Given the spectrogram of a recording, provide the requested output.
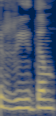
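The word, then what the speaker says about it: rhythm: हो रही है तो आर और एच अगर साथ में होंगे तो आपका एच साइलेंट रहेगा यानी कि एच को आपको नहीं पढ़ना है और इसमें जैसे आपने देखा इससे हमने रिदम पढ़ा अब रिदम क्यों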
